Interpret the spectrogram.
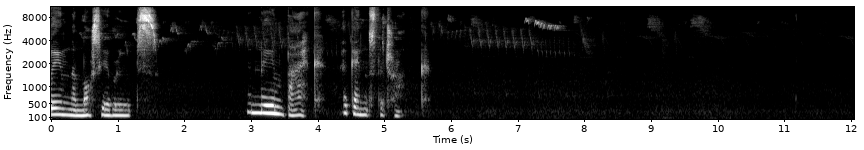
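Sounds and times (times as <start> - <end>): woodland birdsong: 0.0 - 12.0.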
